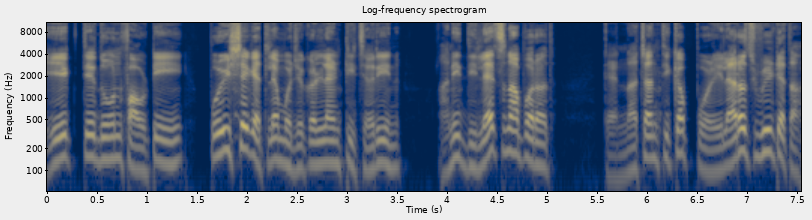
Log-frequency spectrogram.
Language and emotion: Goan Konkani, disgusted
